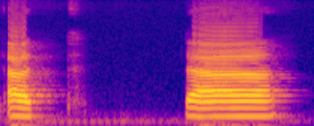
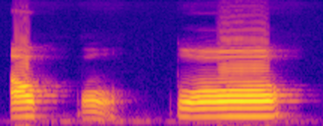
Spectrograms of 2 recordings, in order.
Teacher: اس کے بعد ہے تا اور طا، ٹھیک ہے، تا باریک ہے اور طا موٹا حرف ہے، جیسے ات، تا، اق، طا، یہ کیا ہوا، موٹا حرف ہو گیا۔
